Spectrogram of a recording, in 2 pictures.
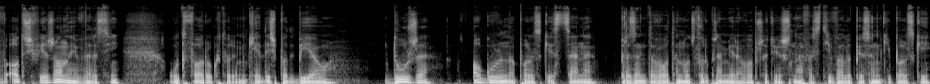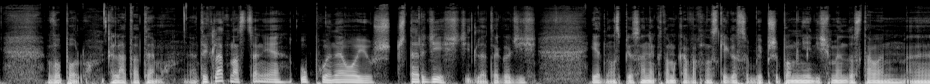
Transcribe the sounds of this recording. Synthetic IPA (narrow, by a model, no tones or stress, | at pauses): vɔ̰t̪ɕfʲjɛʐɔnɛjvɛɾsʲjiut̪fɔɾʔṵkt̪ʰṵɾɘ̰mkʲjɛd̪ɘɕpɔd̪bʲijaw | d̪uʐɛɔɡulnɔpɔlskʲɛ̰st̪sɛnɘpɾɛzɛnt̪ɔvawt̪ɛnut̪fuɾpɾɛmʲjɛɾɔvɔpʂɛt͡ɕɛ̰ʂnafɛst̪ʲivalupʲjɔsɛŋkʲipɔlskʲejvɔpɔ̰lʔṵlat̪at̪ɛmut̪ɘxlat̪nast̪sɛɲɛupwɘnɛwɔjuʂt͡ʂt̪ɛɾd͡ʑeɕt͡ɕid̪la̰t̪ɛɡɔd͡ʑiɕjɛd̪nɔ̃wspʲjɔsɛnɛkt̪ɔmkavaxnɔfskʲɛɡɔsɔbʲjɛpʂɘpɔmɲelʲiɕmɘd̪ɔst̪awɛm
